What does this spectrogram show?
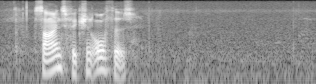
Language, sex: English, male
